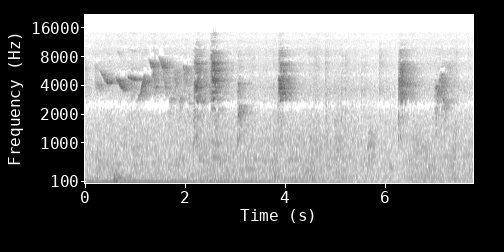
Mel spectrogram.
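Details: White-throated seedeater song used for training young birds: scattered high, squeaky phrases and sharp chirps, several swooping notes about once a second, faint against a steady low hum.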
